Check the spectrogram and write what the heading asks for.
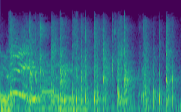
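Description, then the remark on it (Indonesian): A brief burst of hand clapping from a few people welcoming guests from Green Turtle Jampang, with sharp irregular claps spread over about two seconds, while voices chatter and call out underneath. “Tepuk tangan dong guys.”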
